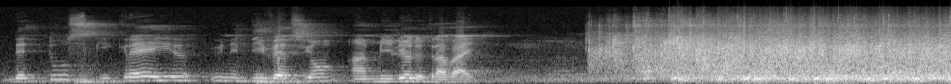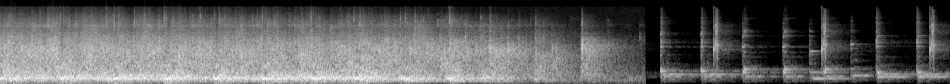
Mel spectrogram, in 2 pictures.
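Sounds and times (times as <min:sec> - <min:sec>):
large audience applauding: 0:05.8 - 0:15.8.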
